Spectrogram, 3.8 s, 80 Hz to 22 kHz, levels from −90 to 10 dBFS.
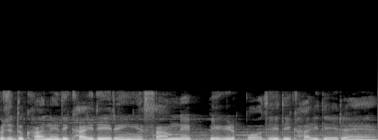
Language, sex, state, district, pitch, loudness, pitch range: Hindi, male, Uttar Pradesh, Lucknow, 120 Hz, -16 LUFS, 120-130 Hz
